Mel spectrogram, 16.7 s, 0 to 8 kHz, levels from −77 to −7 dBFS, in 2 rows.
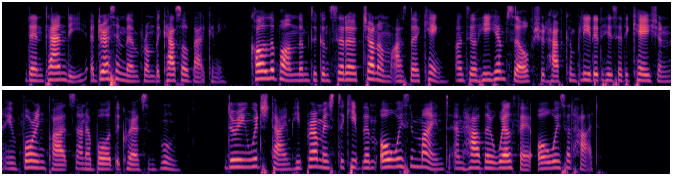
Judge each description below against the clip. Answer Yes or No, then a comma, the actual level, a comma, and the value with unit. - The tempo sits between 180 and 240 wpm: Yes, average, 185 wpm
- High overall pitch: Yes, high, 215 Hz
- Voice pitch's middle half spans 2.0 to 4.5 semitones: Yes, average, 4.1 semitones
